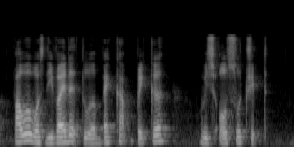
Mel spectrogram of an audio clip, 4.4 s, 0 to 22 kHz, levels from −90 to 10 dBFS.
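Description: Nothing in the speech reveals any technical faults.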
